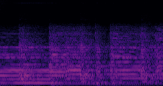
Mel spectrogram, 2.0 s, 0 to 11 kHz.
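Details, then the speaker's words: ADAM A5X studio monitor after buzz repair: buzz gone but guitar playback dull, muffled, underwater-sounding with no treble, nothing from tweeter; dead tweeter from broken wire. "At least the buzzing's gone, but it sounds like it's underwater. So, I'm checking the tweeter here to see if I cover that if it changes any of the sound. And it seems like we're not getting anything [music] coming through the tweeter."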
